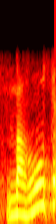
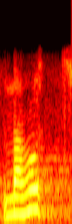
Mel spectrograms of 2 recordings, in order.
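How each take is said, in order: First: बहुत with a long oo, "bahoot"; mispronounced बहुत. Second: Said in the usual way. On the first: Shown as a demonstration. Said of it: "बहुत अशुद्ध". (बहुत को लंबे ऊ से "बहूत" बोलना) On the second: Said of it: "बहुत शुद्ध".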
